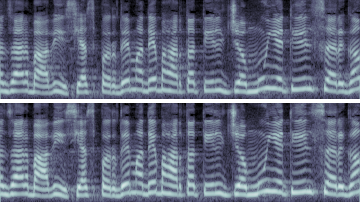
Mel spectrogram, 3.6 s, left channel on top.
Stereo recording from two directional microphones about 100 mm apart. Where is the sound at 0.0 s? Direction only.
25° right (ahead or behind).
